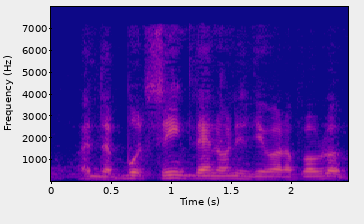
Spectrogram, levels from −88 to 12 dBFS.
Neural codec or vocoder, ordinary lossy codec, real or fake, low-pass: codec, 24 kHz, 0.9 kbps, WavTokenizer, medium speech release version 1; MP3, 48 kbps; fake; 7.2 kHz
